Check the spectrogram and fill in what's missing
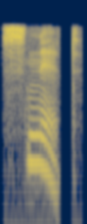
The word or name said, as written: snit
